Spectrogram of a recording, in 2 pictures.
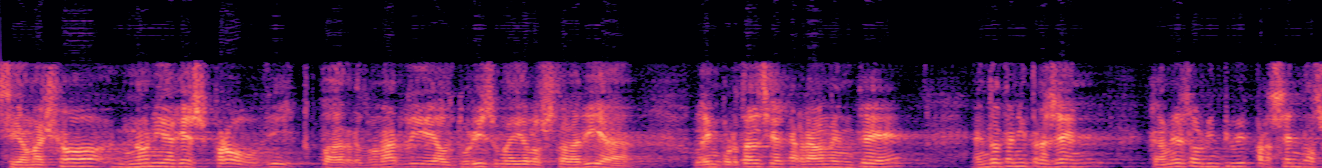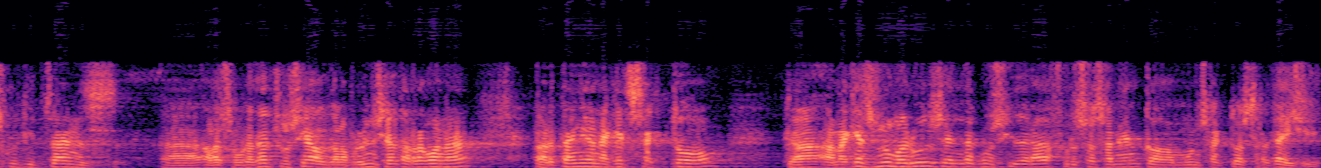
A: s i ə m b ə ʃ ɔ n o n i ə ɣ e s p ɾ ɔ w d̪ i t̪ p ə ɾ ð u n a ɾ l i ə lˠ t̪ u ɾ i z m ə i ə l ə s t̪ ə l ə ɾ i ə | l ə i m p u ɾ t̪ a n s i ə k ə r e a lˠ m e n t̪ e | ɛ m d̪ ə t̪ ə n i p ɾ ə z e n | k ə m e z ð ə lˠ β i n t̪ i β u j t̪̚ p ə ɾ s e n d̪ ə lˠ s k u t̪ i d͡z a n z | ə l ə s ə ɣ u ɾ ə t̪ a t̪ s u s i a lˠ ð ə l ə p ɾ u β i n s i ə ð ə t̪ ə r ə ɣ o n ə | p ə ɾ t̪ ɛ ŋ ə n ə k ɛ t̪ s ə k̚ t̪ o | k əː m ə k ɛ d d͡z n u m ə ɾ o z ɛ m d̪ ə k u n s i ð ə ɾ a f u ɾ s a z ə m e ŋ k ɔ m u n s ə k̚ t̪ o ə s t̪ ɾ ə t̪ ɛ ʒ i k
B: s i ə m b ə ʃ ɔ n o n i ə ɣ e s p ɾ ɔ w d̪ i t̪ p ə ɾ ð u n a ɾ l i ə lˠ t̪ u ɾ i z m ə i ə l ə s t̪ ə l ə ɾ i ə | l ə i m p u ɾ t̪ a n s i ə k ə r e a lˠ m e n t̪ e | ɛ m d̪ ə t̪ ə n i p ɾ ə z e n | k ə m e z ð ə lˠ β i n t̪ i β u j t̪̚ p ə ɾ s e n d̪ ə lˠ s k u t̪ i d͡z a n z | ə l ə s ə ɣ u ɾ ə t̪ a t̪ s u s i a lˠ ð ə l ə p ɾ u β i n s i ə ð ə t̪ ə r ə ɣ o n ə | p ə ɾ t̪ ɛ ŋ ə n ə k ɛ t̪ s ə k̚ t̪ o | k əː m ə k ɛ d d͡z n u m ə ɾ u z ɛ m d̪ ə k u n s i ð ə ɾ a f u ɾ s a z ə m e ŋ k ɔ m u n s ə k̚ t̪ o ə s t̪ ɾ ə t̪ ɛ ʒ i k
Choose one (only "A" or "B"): B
